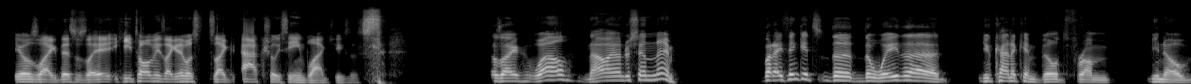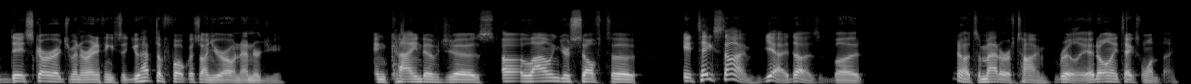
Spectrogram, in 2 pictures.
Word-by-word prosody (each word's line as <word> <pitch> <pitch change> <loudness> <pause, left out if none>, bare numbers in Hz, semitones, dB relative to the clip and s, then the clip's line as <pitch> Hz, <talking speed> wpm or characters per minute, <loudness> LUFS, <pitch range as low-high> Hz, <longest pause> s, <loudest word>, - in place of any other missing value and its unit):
He 120 - +1
was 125 -2 +3
like, 110 -3 +1
"This 115 -1 +1
is 105 - -8
like" 110 - +3
he 125 0 -2
he 140 -1 +3
told 145 +1 +1
me, - - 0
he's 140 - -2
like, 125 -2 +2
"It 130 - +3
was 130 -4 -1
like 110 -1 0
actually 115 0 0
seeing 105 -2 -2
Black 90 -3 -1
Jesus." 90 0 -2 1.1
I - - -3
was 150 - +1
like, 150 -1 +3
"Well, 200 +8 +1
now 135 +8 +1
I 185 +1 +2
understand 205 +2 -1
the - - +2
name." 225 - +1 0.9
But 195 0 +3
I 195 - +3
think 235 +4 0
it's 235 -2 -1
the 185 -3 +2
the 160 +4 +1
way 165 +5 +4
that 170 -10 +3 0.3
you 150 0 -2
kinda 160 0 +1
can 145 -5 -1
build 120 -1 +1
from, 105 -3 -3 0.4
you 130 0 -1
know, 100 -3 +1
discouragement 140 -5 +1
or 110 - +3
anything. 115 0 0
So 110 +1 -8
you 130 +6 +1
have 165 -2 0
to 170 - +1
focus 125 -1 -2
on 110 -2 +1
your 105 0 +1
own 100 -2 -1
energy 95 -2 -4 0.9
and 120 -1 -1
kind 130 0 +1
of 120 -2 +1
just 110 -2 +1
allowing 145 +2 +2
yourself 135 -3 0
to 120 -3 +3 0.4
it 165 -3 0
takes 225 +1 +1
time. 170 - -1
Yeah, - - +1
it - - -5
does. 90 -1 -1
But, 95 0 -3 0.9
you - - +1
know, - - +3
it's - - -3
a 125 - -2
matter 130 -1 +2
of - - -5
time, 100 -4 -4
really. 110 -7 0
It - - +2
only 135 -1 +2
takes 105 -1 -1
1 95 -7 -6
thing. 95 - -20
125 Hz, 205 wpm, -23 LUFS, 110-150 Hz, 1.1 s, way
